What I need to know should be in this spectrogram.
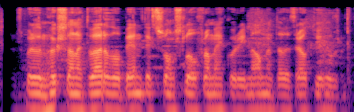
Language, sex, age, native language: Icelandic, male, 30-39, Icelandic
